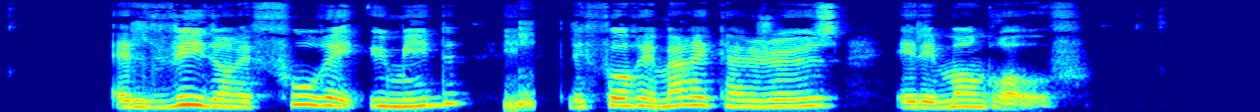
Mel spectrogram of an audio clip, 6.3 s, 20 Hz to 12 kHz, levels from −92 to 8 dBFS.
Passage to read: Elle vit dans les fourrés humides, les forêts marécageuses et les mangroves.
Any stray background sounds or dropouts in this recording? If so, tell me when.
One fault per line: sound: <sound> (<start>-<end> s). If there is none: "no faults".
sound: laugh (2.5-2.7 s)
